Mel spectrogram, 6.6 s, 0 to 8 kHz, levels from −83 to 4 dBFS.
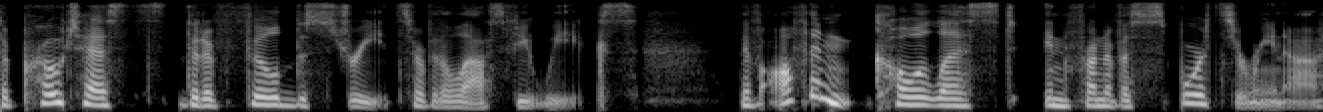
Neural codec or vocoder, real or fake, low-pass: none; real; 7.2 kHz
